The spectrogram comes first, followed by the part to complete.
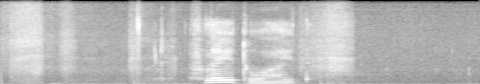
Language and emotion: Russian, sad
